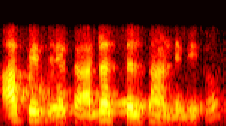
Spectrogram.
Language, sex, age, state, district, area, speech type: Telugu, male, 18-30, Andhra Pradesh, Chittoor, rural, conversation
